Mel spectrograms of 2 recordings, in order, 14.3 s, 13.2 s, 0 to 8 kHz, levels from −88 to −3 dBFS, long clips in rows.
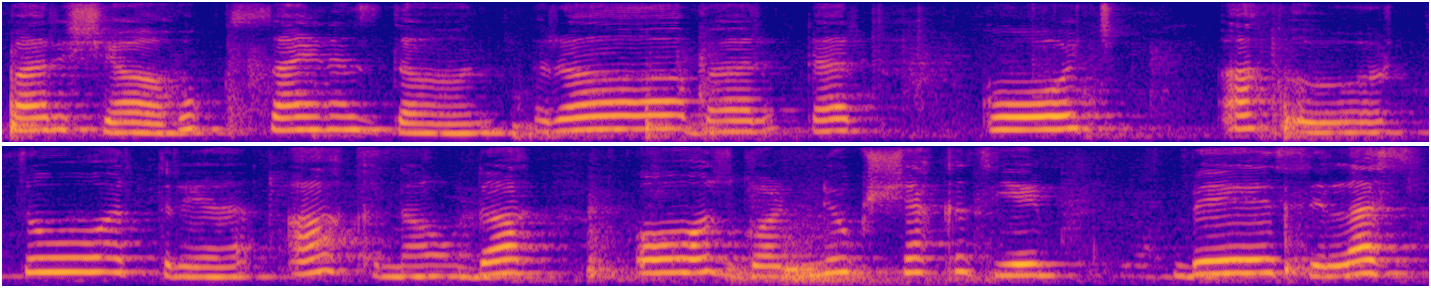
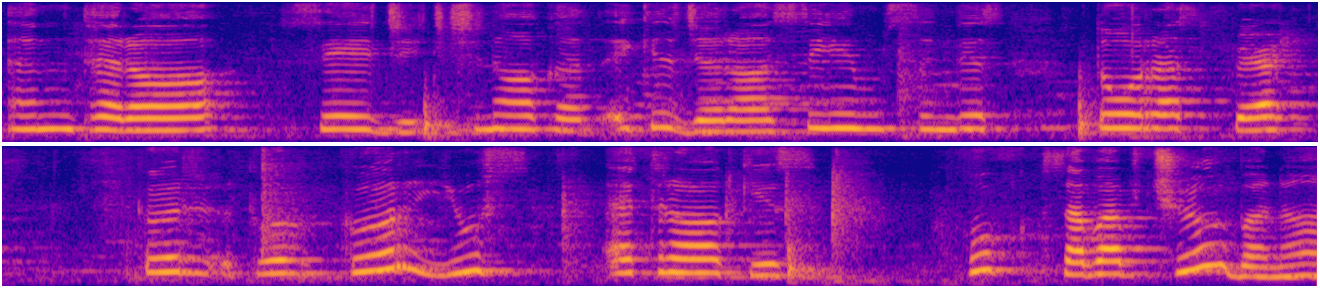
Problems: none marked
